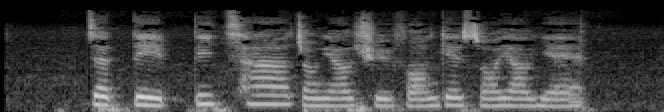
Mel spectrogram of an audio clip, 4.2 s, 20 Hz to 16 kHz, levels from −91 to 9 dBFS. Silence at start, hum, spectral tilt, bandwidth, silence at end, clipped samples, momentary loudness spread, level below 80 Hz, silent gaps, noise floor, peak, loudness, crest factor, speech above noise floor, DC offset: 0.35 s; none; -3.5 dB/octave; 11.5 kHz; 0.45 s; under 0.1%; 8 LU; -42 dBFS; none; -49 dBFS; -4 dBFS; -20 LUFS; 18 dB; 29 dB; under 0.1%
